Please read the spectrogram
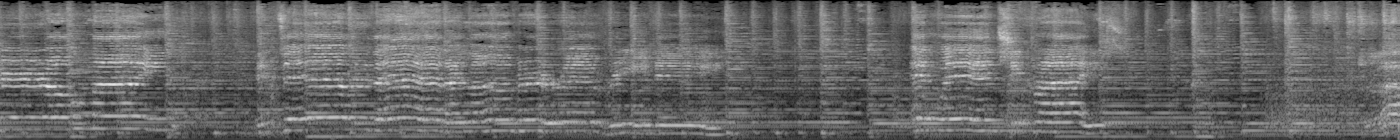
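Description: A man singing a country song live while playing acoustic guitar. He sings in phrases with short gaps between the lines, and the guitar keeps playing under them.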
